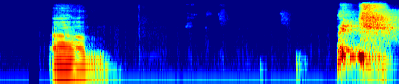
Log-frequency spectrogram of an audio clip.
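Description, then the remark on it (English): A loud sneeze: a drawn-out voiced wind-up, a pause of a few seconds, then a sharp, breathy explosive burst. No one speaks. “Bless you.”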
